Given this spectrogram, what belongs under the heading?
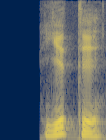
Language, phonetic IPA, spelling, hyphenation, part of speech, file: Bashkir, [jɪ̞ˈtɪ̞], ете, е‧те, numeral, Ba-ете.ogg
- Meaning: seven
